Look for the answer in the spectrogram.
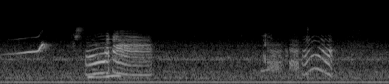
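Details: A 15-year-old green parrot gives two short bursts of nasal, speech-like talking: a rising squeak, a drawn-out word, then a wavering phrase, over a steady low hum.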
